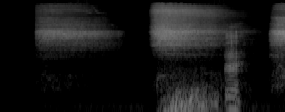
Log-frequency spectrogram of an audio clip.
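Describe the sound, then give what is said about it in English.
Exaggerated breathing blown straight into a microphone: a long airy hiss, then a louder, rougher breath with low rumble, a brief snort-like burst, and another breath starting at the end. “I was just trying to give a bit of effect in the microphone. So if your breathing sounds like that,”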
